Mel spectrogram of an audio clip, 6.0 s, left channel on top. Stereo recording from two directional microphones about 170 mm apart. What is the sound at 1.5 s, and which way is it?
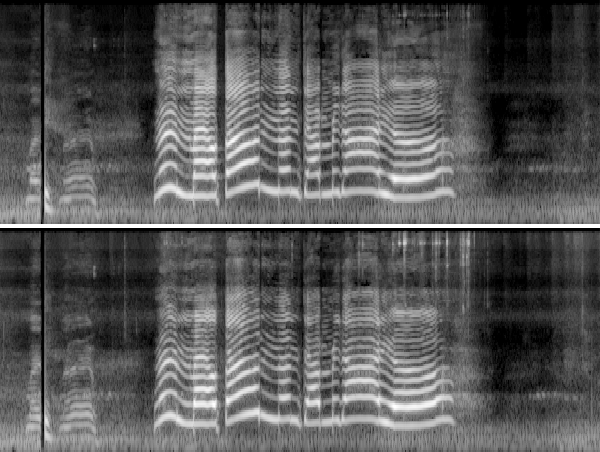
Speech, 45° left (ahead or behind).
